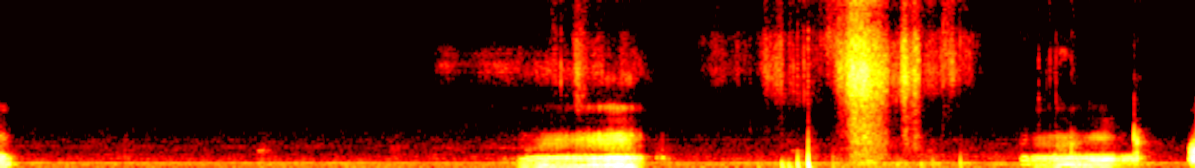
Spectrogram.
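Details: A sleeping dog snoring in a quiet room: two or three rough, low, rattling breath noises spaced several seconds apart.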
